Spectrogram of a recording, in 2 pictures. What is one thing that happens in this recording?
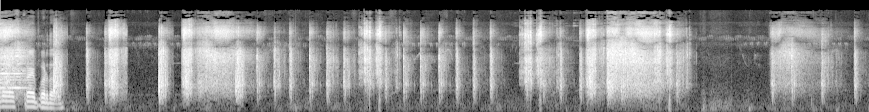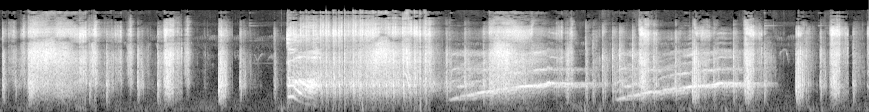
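Gunshots crack in a game.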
